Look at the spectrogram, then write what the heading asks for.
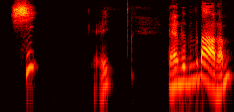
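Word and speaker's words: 夕: 对，那个 inkstand 啊，然后呢还有纸啊，对 paper 对。好，第13个字，名牌，名呢 on the top it's the character for new moon crescent pronounced by itself as xi.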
